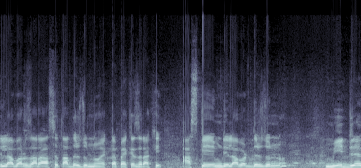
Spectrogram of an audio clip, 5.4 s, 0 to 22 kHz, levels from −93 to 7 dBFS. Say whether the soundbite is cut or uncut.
uncut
